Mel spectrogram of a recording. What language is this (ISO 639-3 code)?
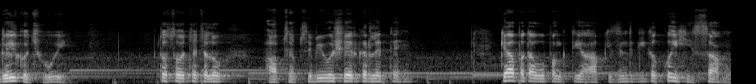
hin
